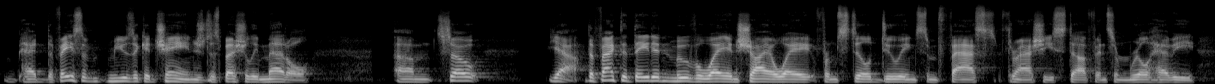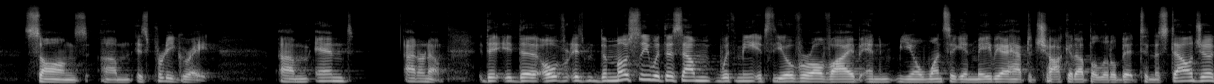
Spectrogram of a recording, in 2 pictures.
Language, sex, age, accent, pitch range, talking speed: English, male, 40-59, American, 115-150 Hz, 185 wpm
